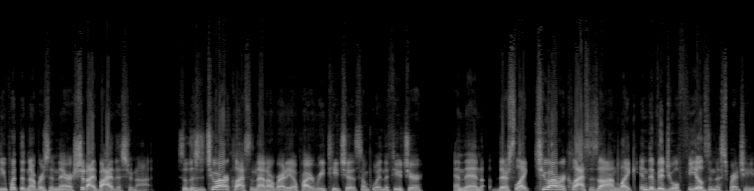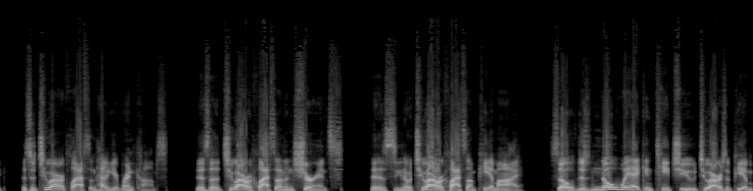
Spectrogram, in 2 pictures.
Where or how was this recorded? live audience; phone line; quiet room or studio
live audience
